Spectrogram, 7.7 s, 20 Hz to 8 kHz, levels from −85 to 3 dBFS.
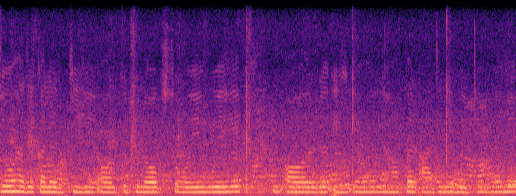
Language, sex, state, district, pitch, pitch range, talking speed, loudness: Hindi, female, Bihar, Vaishali, 205 Hz, 200-210 Hz, 145 wpm, -15 LUFS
